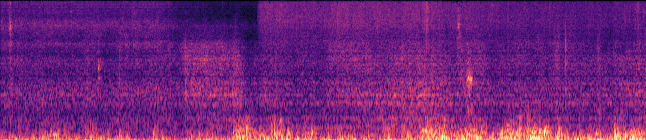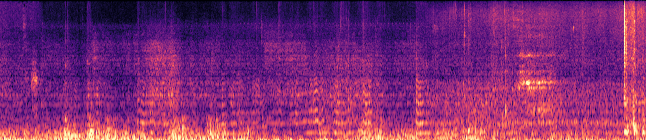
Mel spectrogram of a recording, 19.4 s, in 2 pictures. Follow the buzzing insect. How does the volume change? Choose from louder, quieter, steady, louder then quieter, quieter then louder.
louder.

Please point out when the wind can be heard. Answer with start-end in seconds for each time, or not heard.
0.0-19.3.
